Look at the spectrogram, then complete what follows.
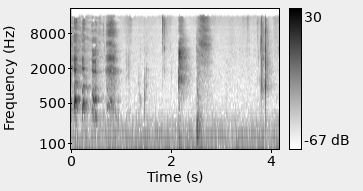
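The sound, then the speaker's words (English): Someone takes a sip of a drink, with a few quick slurping and mouth noises, followed by soft swallowing and breathy gulps spaced out over a few seconds. “Let me get a little sip.”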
